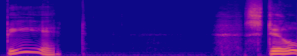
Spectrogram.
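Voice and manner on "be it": soft, final villain's verdict; quiet menace. A narrator's reading. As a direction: close the threat very softly. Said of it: "he said quietly".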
